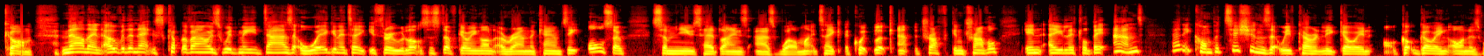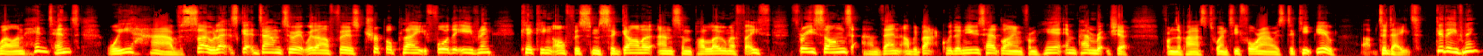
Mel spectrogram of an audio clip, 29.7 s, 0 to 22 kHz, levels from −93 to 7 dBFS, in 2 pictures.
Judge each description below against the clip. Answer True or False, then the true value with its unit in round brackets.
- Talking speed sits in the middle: False (230 wpm)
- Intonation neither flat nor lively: False (6.1 semitones)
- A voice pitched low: False (165 Hz)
